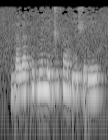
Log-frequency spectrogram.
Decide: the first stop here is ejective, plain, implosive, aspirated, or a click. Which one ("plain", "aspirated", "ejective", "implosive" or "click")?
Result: plain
